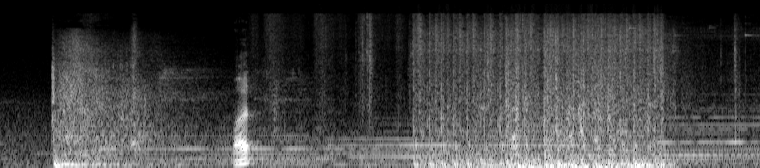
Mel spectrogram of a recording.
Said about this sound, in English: Does my rocket launcher hit it?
